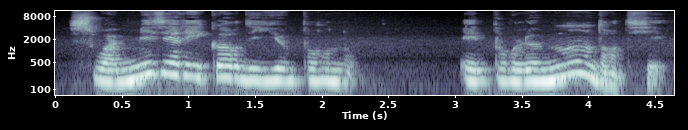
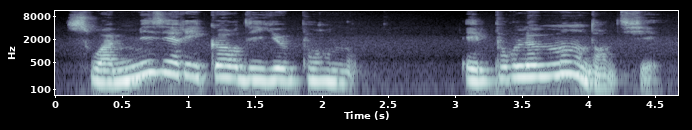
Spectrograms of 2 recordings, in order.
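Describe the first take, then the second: No difference in how they are said.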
